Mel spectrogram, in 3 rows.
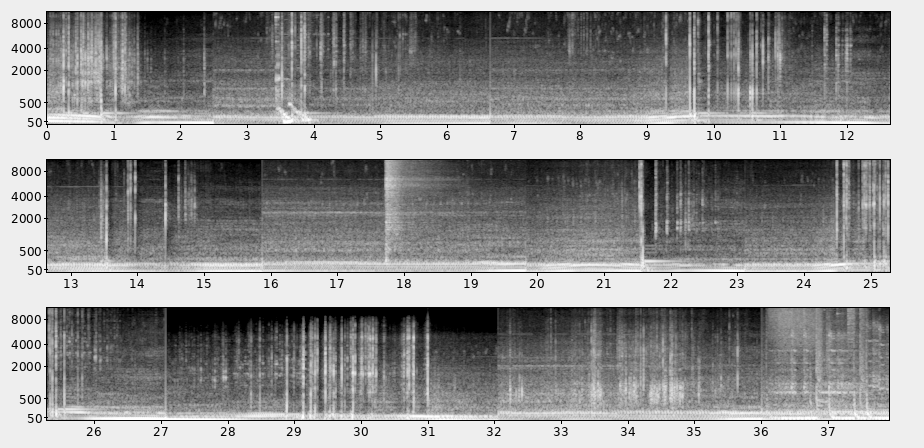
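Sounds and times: tyre crushing small objects: 0.0 - 1.5, 9.3 - 12.2, 24.5 - 26.2, 32.1 - 35.7
car engine running low: 0.0 - 37.9.

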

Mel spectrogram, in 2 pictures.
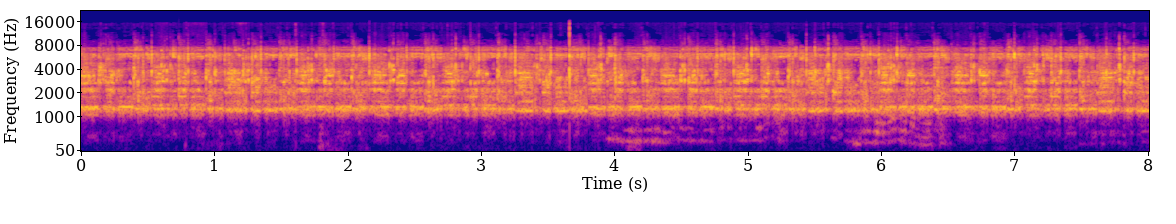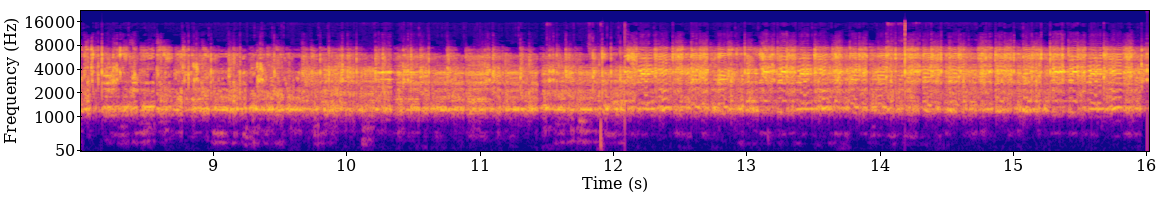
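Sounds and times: shaker-like rattling percussion: 0.0 - 16.0
steady high tone: 3.6 - 7.1.

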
